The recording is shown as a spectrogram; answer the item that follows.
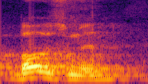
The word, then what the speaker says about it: Boozman: cotton and uh and Bo Boseman or as I call him boozman but it's just matter of pronunciation and representative french hill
